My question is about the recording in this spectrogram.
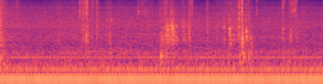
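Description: Refrigeration unit of a reefer trailer running with a steady, even low drone, with a few light knocks heard over it.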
